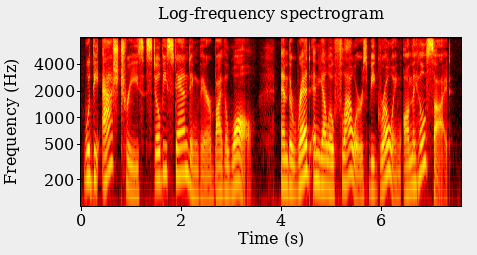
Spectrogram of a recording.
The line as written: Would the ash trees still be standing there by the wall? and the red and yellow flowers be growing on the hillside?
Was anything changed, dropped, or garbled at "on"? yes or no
no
